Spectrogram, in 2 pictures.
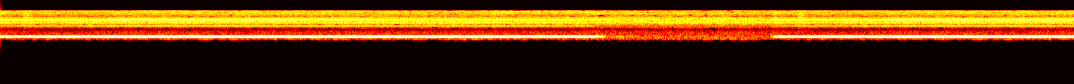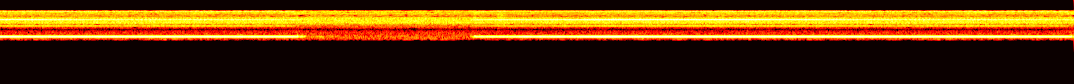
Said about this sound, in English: When the sound is meant to tell you something, it's called an intentional sound. Here are the three long beeps of a newer model Frigidaire microwave.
